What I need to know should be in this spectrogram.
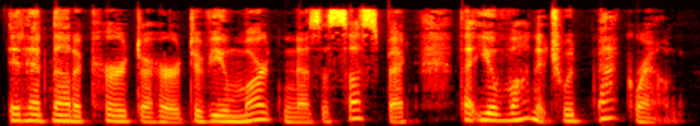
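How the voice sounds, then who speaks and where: A woman's voice: low voice, animated, moderate pace, a little mellow, no echo. Woman narrating a mystery audiobook. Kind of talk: scripted narration.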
